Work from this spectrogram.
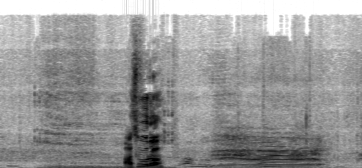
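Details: Cattle at a Girlendo cow farm in Pakistan where animals are offered for sale: a steady, low, droning moo with rich harmonics holds for over a second, after a brief burst of human voice.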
